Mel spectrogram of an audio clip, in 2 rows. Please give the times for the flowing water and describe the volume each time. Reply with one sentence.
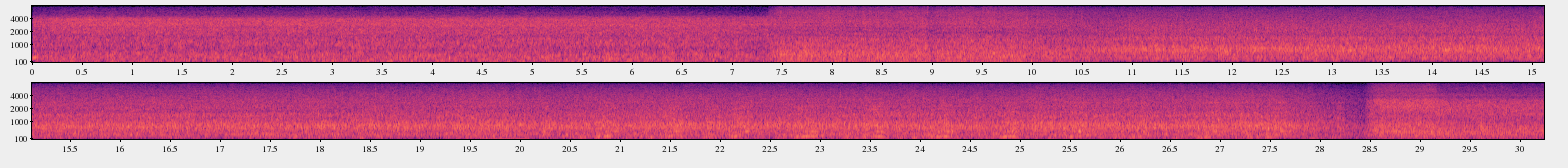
The flowing water can be heard from 0.0 to 30.2 s, at a steady volume.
